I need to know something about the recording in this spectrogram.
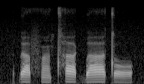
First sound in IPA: ɗ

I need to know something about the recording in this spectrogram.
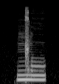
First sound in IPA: ŋ͡ǁ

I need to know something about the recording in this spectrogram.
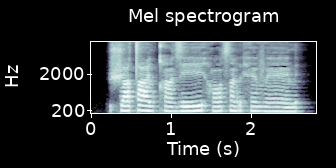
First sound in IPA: ʃ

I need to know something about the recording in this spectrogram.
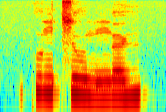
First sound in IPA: kʷ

